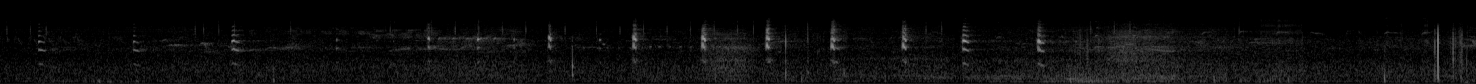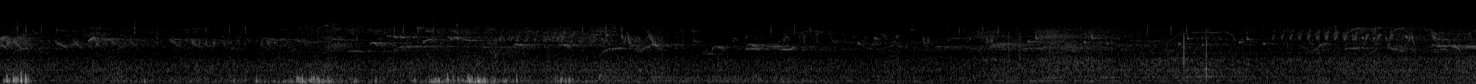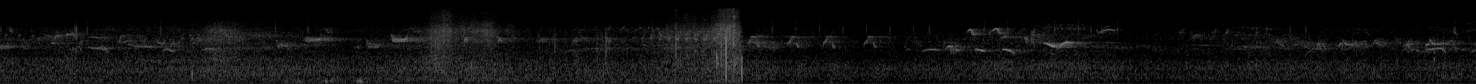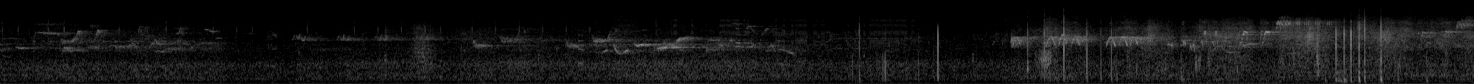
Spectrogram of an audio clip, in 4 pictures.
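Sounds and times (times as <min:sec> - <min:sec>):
songbirds chirping and singing: 0:00.0 - 0:59.0
sharp clicks: 0:57.4 - 0:58.7.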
